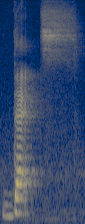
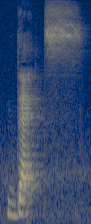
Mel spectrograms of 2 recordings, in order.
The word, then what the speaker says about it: debts: So when you have B plus T, then the B is silent. For example, debts, debts, or settle, settle.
